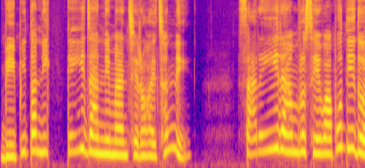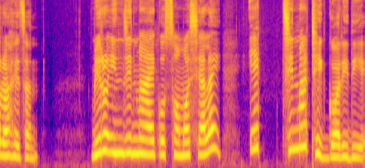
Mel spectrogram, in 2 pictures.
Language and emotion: Nepali, happy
